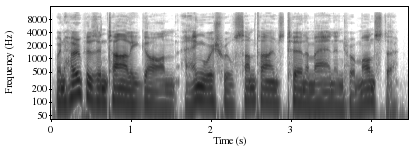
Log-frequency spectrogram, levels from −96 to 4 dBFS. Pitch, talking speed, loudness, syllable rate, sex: 95 Hz, 190 wpm, -19 LUFS, 5.5 syllables/s, male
